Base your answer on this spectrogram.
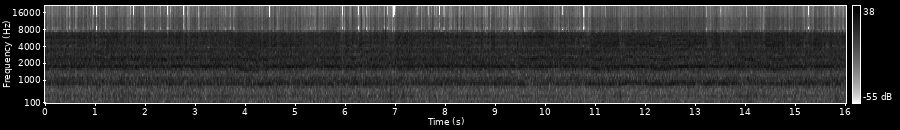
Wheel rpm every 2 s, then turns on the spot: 230, 230, 230, 230, 240, 230, 230, 230.
none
